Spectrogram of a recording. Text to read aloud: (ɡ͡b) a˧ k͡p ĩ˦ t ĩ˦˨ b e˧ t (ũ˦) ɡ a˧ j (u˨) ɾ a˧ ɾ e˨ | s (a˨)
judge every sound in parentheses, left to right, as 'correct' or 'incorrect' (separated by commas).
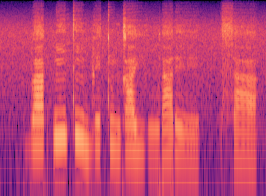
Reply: incorrect, incorrect, correct, correct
